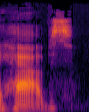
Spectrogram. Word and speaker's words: halves: And so for both forms, singular and plural, the L is silent. But notice also there's a consonant change. In the singular, there's an F, half. And in the plural, it changes to a V, have, halves.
